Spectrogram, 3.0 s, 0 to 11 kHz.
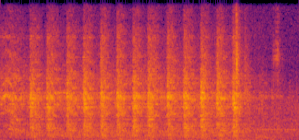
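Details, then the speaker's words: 1999 GMC Sierra, 175,000 miles, cranked at auction with fuel pump heard: starter cranks about three beats a second with an uneven, lumpy rhythm and never catches; sounds like uneven compression, cause not confirmed. "Nope, there's something wrong with this one. That's a shame. It does not sound very good, does it? Definitely sounds like it's a little uneven on the compression there."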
